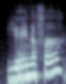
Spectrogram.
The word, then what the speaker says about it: Jennifer: But Jennifer isn't really a name u as much because like Jane that's yer because we say it as we spell it. Yanifer y no I said Jane not jenifer.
